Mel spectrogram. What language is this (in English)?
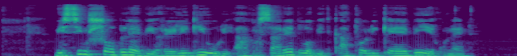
Georgian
